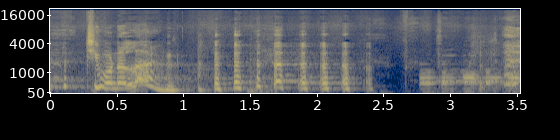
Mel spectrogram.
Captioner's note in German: lacht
